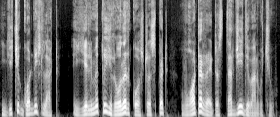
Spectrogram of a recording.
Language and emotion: Kashmiri, surprised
